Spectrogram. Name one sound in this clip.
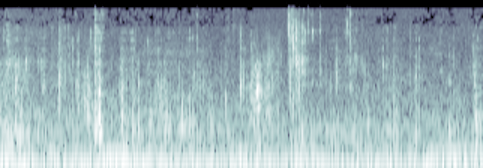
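Flaky pastry crackles and crunches as fingers tear it.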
